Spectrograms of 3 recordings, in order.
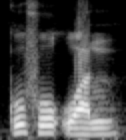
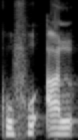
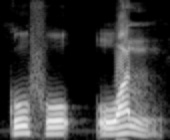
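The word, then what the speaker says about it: كُفُوًا: ওয়ালাম ইউলাদ, তারপরে ওয়ালাম ইয়াকুল্লাহু, এই হু এগালিফ কুফু ওয়ান। এই জায়গা আমরা ওয়াও না ওয়ান না পড়ে আমরা বলি কুফু আন আহাত, কুফু আন।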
